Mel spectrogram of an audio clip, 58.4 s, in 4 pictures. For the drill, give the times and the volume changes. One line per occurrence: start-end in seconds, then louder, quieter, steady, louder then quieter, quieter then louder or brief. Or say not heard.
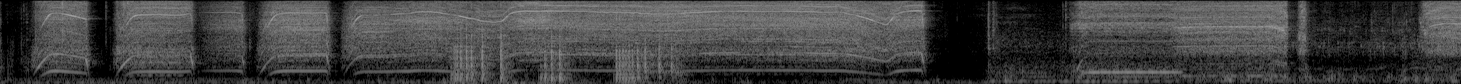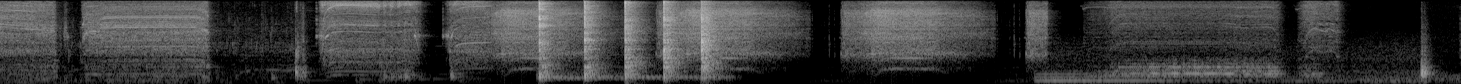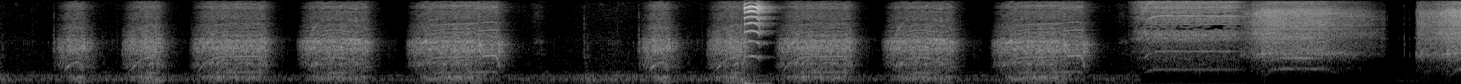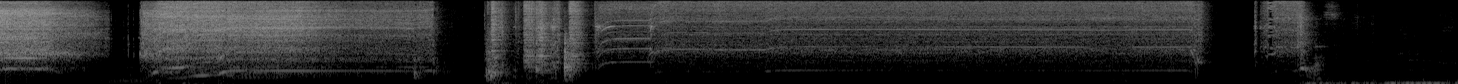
0.0-58.3 quieter.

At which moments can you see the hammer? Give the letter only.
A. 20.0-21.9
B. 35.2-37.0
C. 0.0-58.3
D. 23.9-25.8
A.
